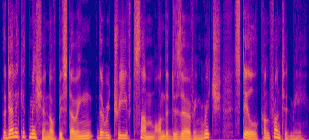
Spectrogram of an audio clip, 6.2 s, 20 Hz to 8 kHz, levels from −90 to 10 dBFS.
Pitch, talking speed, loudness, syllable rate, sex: 135 Hz, 145 wpm, -17 LUFS, 4.6 syllables/s, male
